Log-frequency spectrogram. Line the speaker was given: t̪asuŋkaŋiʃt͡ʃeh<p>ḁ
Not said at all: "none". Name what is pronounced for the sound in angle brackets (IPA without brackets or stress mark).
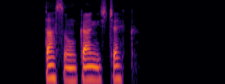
k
